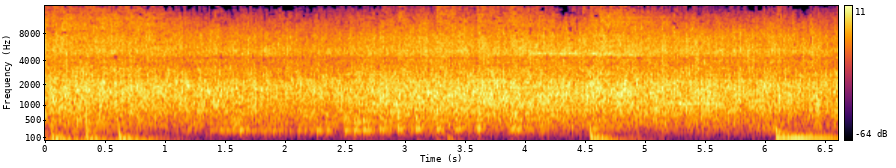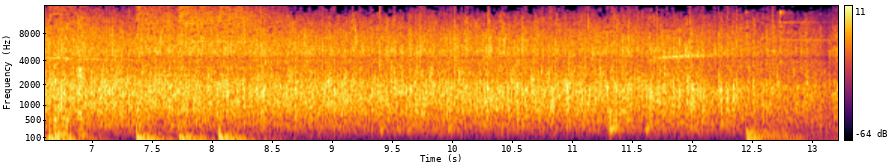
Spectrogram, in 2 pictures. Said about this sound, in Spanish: Hermano, qué buen público el de hoy día. Un fuerte aplauso para ustedes. Lo están haciendo muy bien.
